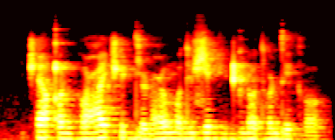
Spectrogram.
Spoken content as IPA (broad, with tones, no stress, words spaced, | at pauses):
t͡ʃʼæ˧qʼɵ˨ɳbʱɔ˨ʕɛ˦ t͡ʃʼi˧ɖdjœ˨ɳʕo˦ mɔ˦dʉ˨ɕɛ˦ ɡʱi˧ɖ ɡʉ˧ɳɔ˧dʱɔ˦ɳ d̪e˨ ɡʱɔ˨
